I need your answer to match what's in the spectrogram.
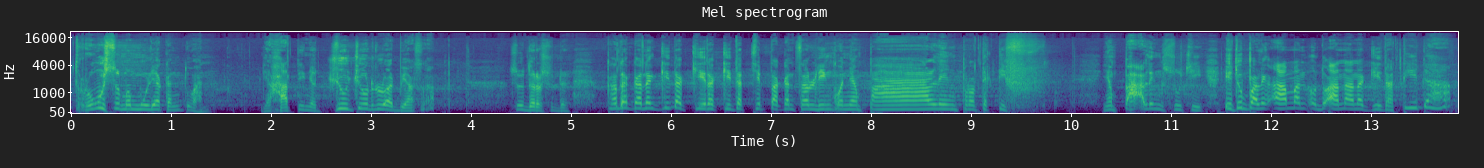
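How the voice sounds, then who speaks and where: A man's voice: high voice, normal speed, bright, forceful tone. An older male pastor preaching a sermon, acting out stories dramatically and mixing in English phrases.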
